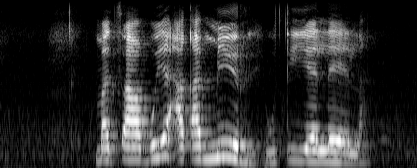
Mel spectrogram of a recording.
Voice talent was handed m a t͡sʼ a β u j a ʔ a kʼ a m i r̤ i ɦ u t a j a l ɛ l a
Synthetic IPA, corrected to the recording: m a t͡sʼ a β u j a ʔ a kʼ a m i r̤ i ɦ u t i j ɛ l ɛː l a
